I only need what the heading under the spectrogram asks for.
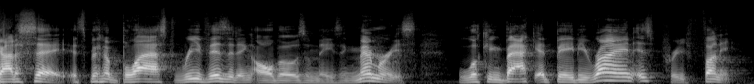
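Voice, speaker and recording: Lively intonation at a moderate pace, with big swings in loudness against a quiet background. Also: man. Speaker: travel vlogger. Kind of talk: casual vlog intro to camera. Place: office. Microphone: lapel.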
